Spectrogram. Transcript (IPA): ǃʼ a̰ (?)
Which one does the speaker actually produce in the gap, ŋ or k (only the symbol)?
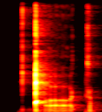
k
